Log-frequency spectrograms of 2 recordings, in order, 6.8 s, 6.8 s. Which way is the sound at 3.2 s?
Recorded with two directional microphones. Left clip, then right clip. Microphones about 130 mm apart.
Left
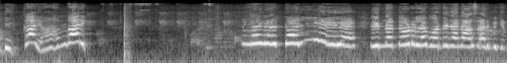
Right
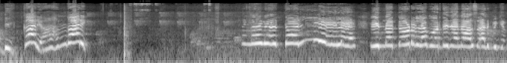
15° left (ahead or behind).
